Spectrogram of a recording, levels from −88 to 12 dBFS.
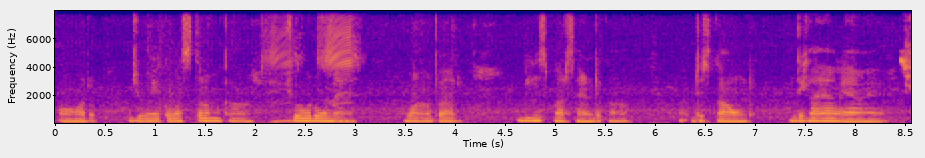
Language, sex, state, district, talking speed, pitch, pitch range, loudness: Hindi, female, Rajasthan, Bikaner, 110 wpm, 170 Hz, 160-180 Hz, -16 LUFS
